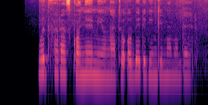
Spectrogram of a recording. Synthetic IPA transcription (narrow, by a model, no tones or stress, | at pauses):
wod̪faɾaskɔɲɛmɪjɔŋatɔʔobedɡɪŋɡɪmamabɛr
